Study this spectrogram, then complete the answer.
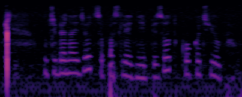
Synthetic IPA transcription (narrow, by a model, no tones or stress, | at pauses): utʲɪbʲanajd͡zʲɔt̪sːəpasʲlʲedʲnʲijɛpʲɪzɔt̪kɔkɐt̪ʲjup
